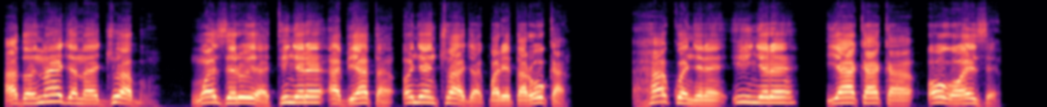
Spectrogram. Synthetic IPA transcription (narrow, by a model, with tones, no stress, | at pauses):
a˨dɔ˨na˦ɪ˦d͡ʒa˨na˨d͡ʒo˦a˨bʊ̰˨ | ŋʷa˦ze˨ɾʊ˦ja˨ti˦ɲe˦ɾe˦ʔa˨bi˨a˦ta̰˨o˦ɲe˦n̩˨t͡ʃɔ˦a˨d͡ʒa˨k͡pa˨ɾɪ˨ta˨ɾʊ˦ka̰˨ | ɦa˦kʷe˨ɲe˨ɾe˨i˦ɲe˦ɾe˦ | ja˦ka˦ka˨ɔ˦ɣɔ˨e˦zḛ˨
